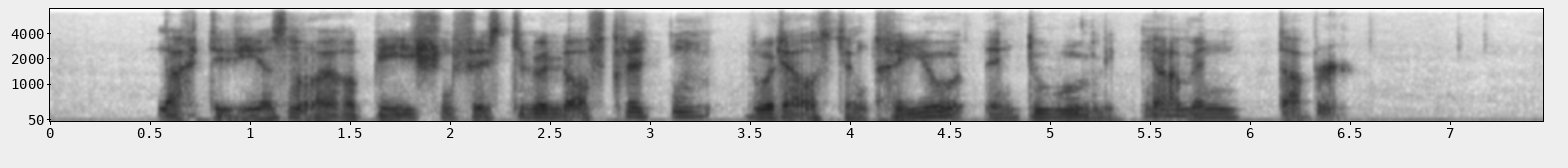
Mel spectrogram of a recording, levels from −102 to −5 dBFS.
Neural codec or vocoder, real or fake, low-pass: codec, 32 kHz, 1.9 kbps, SNAC; fake; 7.2 kHz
